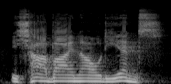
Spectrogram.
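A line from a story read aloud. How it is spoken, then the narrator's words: Shout. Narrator (German): rief er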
